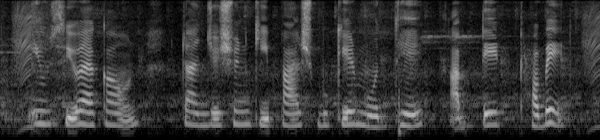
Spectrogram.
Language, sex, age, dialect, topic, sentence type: Bengali, female, 60-100, Standard Colloquial, banking, question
